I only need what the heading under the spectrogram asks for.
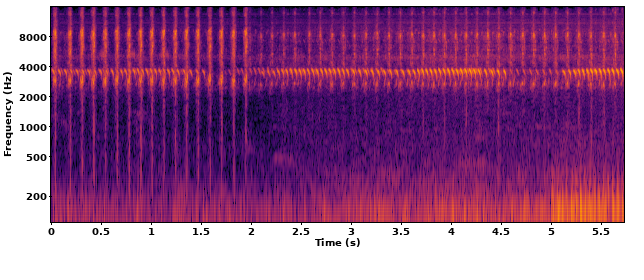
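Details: Night katydid (walang kecek) singing after dark. Quick, evenly spaced dry ticks for the first two seconds give way to a continuous high, metallic buzz that carries on to the end. A soft low hum lies underneath.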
